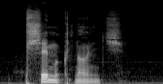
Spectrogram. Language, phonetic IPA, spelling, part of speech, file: Polish, [ˈpʃɨ̃mknɔ̃ɲt͡ɕ], przymknąć, verb, Pl-przymknąć.ogg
